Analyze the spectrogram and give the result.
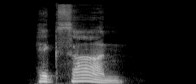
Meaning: hexane
- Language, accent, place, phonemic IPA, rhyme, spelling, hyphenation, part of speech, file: German, Germany, Berlin, /ˌhɛˈksaːn/, -aːn, Hexan, He‧xan, noun, De-Hexan.ogg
